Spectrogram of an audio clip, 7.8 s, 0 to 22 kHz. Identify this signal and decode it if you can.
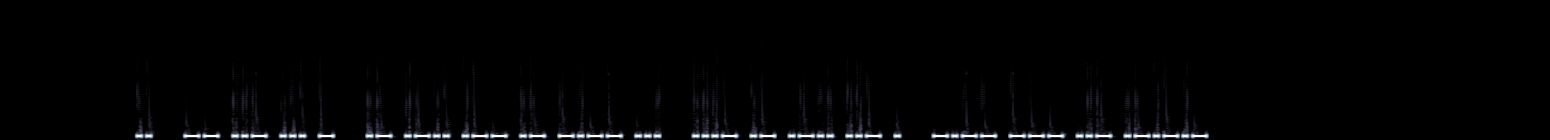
Morse code, heard as a keyed tone, about 47 wpm, 700 Hz. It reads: I MUST ALWAYS VALUE YOU.
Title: Sentences from Top 1000 Words - Review Part 3 - 50wpm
